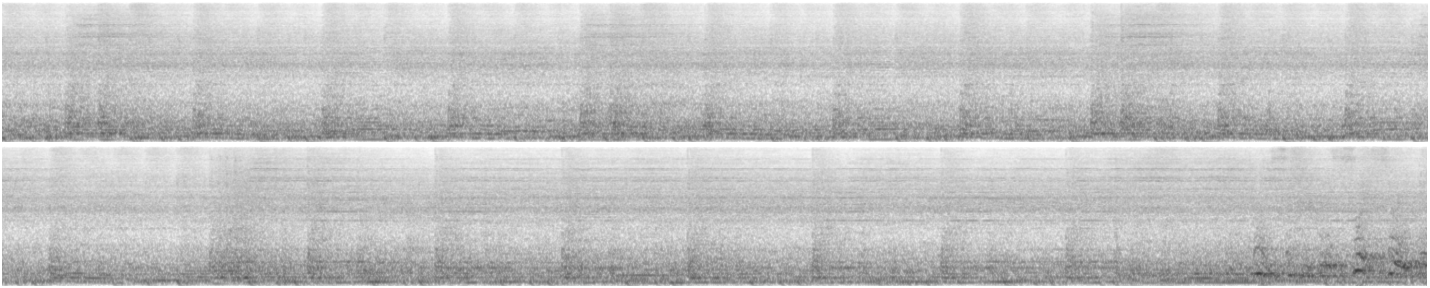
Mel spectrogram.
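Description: Live heavy metal band playing an instrumental passage: distorted electric guitars, bass guitar and a drum kit at a steady driving beat, with no vocals.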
